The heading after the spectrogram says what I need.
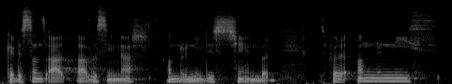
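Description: This Irish comic artist in his thirties speaks in a mid-range, gravelly voice with a darkish tone, fairly even intonation and a fairly quick pace. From a small, dim room at home, he sketches while leading a friendly, encouraging live drawing lesson.

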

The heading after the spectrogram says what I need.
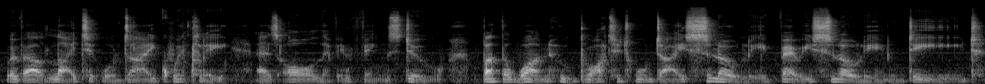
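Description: A cold, cruel ruler, put on by a performer in a comic dub. The voice sinks low and hushed and carries a gravelly rasp. Each threat is drawn out slowly. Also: big pitch swings, a little hiss or hum, full character voice, rough recording. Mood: menacing.

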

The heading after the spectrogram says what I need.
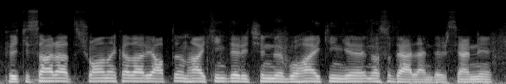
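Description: A man's voice: mid-range voice, flat delivery, a little fast, a little mellow, smooth, muffled recording. A man chatting casually and jokily to his companion as he hosts an outdoor hiking vlog. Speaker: vlogger filming a hike. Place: outdoors on an Alpine hiking trail. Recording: noisy outdoor recording with ambience.

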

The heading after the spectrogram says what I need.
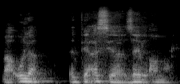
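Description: An actor in an Egyptian sitcom with an Egyptian Arabic accent, joking and making rambling excuses. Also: male voice, fairly low pitch, very fast, mellow, slight background noise, close to an everyday voice. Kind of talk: TV sitcom acting.

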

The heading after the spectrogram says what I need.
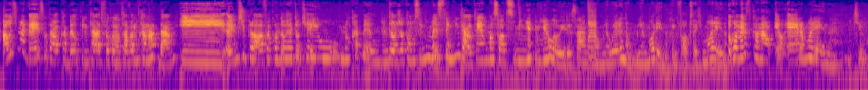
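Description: A young woman from Brazil with a high voice talks in a chatty, excitable home vlog. She sits back from the mic, and steady noise runs behind her. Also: fast talker, few pauses. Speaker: YouTuber. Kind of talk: casual vlog chat. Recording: distant mic with clear background noise.

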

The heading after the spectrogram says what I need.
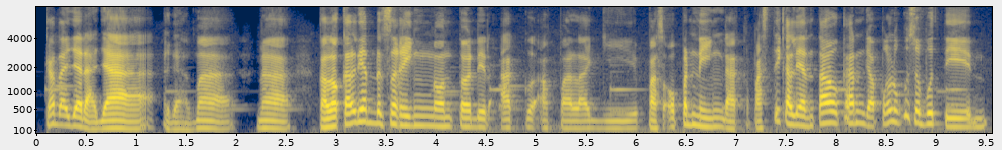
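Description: A young man streaming casually, teasing his chat and laughing often, with sudden loud outbursts. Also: a little high, lively intonation, moderate pace, faint music behind. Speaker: VTuber streamer. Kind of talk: casual live stream chat reading viewer messages.

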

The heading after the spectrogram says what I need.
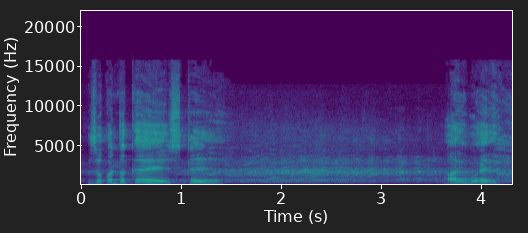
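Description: A woman's voice: a little high, lively intonation, in a large hall, heavy background noise, voice pushed down. Woman doing a weepy Mexican man, mumbling. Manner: mumbling, choked-up, halting. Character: sentimental middle-aged man mourning his old car.

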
